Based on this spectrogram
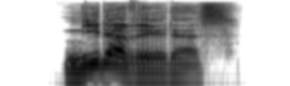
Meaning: genitive singular of Niederwild
- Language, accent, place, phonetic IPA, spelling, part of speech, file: German, Germany, Berlin, [ˈniːdɐˌvɪldəs], Niederwildes, noun, De-Niederwildes.ogg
